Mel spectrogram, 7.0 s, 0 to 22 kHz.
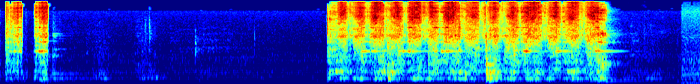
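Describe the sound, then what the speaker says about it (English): Steel wire brush scrubbing leather remnants off the bottom roller of an NP4/NP10 leather skiving machine: a few short rasps near the start, then a loud, steady stretch of dense bristly scraping for about three seconds, with no talk. "Use a steel wire brush to remove any leather remnants on the roller."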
